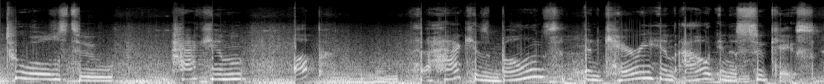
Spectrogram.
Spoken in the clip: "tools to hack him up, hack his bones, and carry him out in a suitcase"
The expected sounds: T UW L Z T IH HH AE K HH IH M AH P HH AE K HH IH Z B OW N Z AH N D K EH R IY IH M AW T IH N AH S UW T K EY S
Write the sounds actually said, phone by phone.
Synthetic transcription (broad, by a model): T UW L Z T IH HH AE K HH IH M AH P HH AE K HH IH Z B OW N Z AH N K EH R IY IH M AW T IH N AH S UW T K EY S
